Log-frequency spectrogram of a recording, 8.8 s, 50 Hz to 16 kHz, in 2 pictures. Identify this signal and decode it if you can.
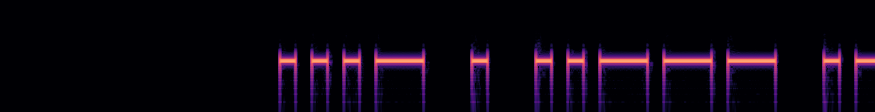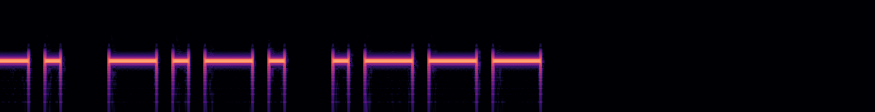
Morse code, heard as a keyed tone, about 15 wpm, 700 Hz. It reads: VE2RCJ
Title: DXCC-100 Call Signs - 6 Characters - Repeated 2x - 15wpm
